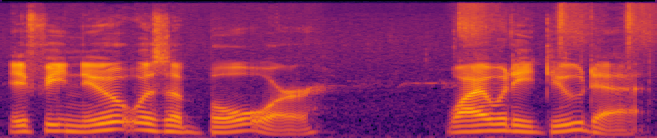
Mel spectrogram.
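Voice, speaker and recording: Male streamer, animated pitch, crude jokey banter, mic running a little hot. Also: unhurried. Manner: joking, swearing, playful banter with chat. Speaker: game streamer. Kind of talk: casual live gameplay chat. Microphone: slightly overdriven streaming mic.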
